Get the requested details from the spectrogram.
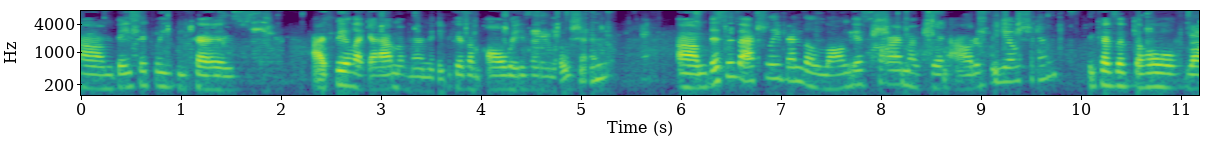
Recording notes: This podcast is created from Instagram Live recordings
